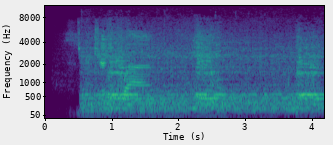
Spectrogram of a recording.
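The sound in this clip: A real train in an old western film scene. A rumbling roar bursts in abruptly after a brief quiet start, then holds steady with a few swells of louder noise.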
